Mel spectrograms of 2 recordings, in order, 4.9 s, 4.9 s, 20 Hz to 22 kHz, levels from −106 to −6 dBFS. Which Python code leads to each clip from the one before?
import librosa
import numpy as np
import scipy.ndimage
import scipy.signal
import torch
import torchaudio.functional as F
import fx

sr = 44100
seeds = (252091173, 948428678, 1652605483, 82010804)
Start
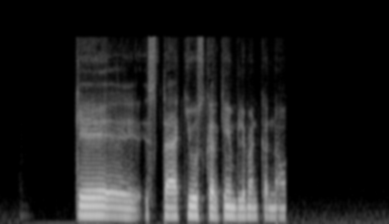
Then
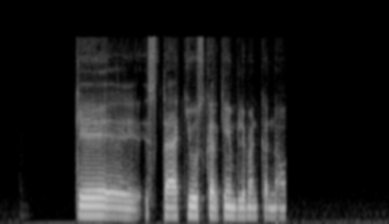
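

y = fx.peak_eq(x, sr, hz=84.0, db=-14.5, octaves=0.95)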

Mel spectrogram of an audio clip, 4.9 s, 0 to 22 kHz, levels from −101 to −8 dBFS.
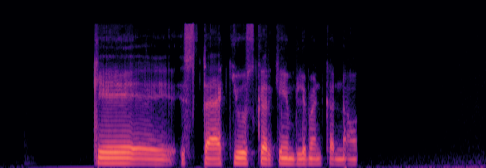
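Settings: y = fx.recorder_agc(x, sr, target_db=-29.0, rise_db_per_s=11.0, max_gain_db=30)
y = y * librosa.db_to_amplitude(-5.0)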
